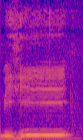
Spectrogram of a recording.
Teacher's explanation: terdapat ha domir atau bisa disebut silah, maka hukum bacaannya adalah mad silah qasiroh yang panjangnya 2 harakat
